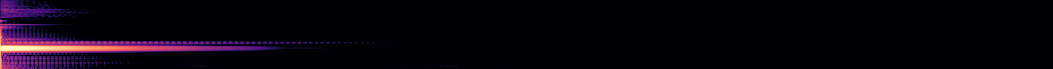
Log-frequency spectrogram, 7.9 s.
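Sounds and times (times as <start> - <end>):
kenong gong of a gamelan: 0.0 - 1.6.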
